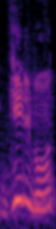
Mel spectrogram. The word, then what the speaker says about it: Guilmault: Le L se prononce Guillemot? Guillemot, tout à fait, tout à fait.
